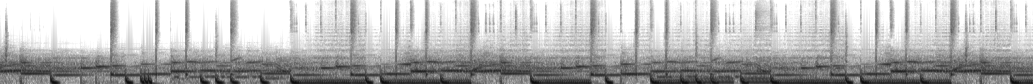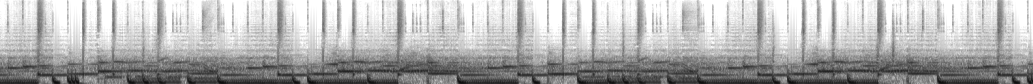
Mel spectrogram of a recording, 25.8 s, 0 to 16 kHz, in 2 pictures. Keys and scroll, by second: 1.5-4.5 typing, 2.4 ctrl+-, 5.9 ctrl+-, 6.2 space, 6.3 ], 6.7 ], 9.2 ], 9.5 space, 11.3-16.0 typing, 17.2 ctrl+alt+z, 20.2 space, 20.7 ctrl+-, 21.1 space, 21.4 ctrl+-, 21.6 ], 21.9 space, 24.0 space, 24.8 ctrl+alt+z, 25.5 space.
